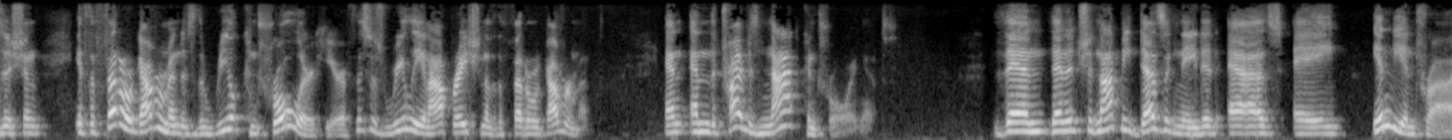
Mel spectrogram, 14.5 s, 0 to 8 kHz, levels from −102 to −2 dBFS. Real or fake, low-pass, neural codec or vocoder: fake; 7.2 kHz; vocoder, 44.1 kHz, 80 mel bands, Vocos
